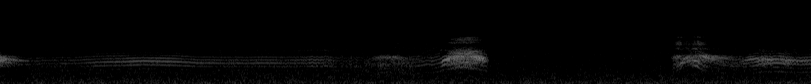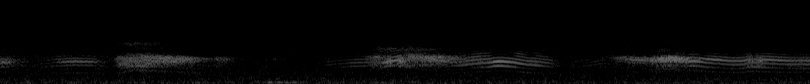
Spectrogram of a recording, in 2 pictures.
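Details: Mountain lions in Utah during courtship, caught on a trail camera along their path; drawn-out wavering harmonic wails, several short bursts spaced through the clip, faint and partly masked by hiss.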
